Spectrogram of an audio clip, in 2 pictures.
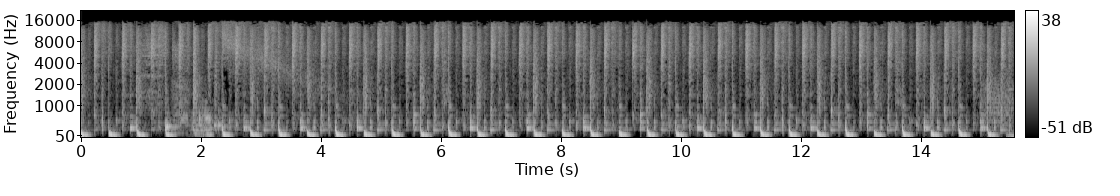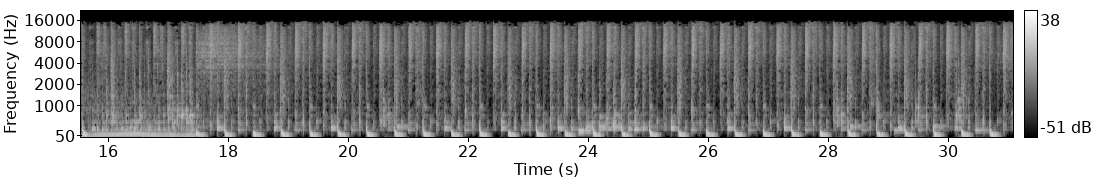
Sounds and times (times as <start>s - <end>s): Music: 0.0s - 31.0s.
